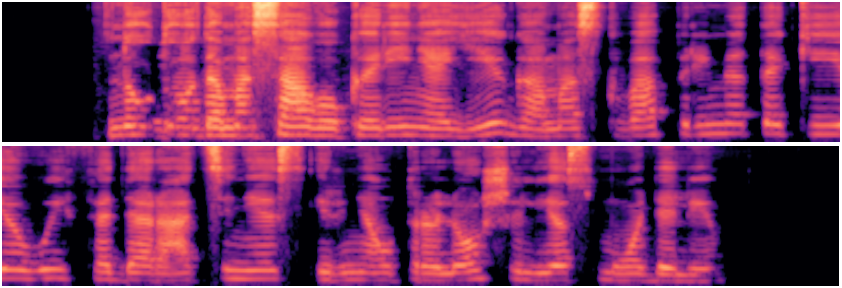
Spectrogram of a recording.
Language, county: Lithuanian, Utena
